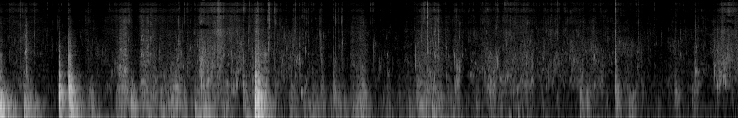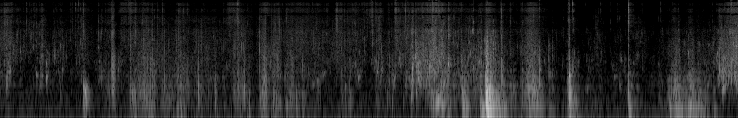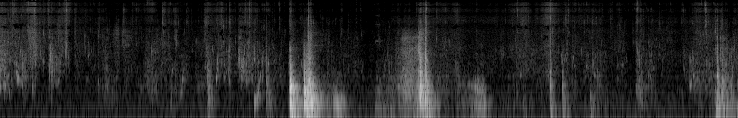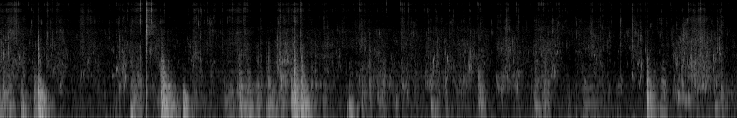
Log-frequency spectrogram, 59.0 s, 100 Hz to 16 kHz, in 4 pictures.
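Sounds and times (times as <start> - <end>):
thumps against canoe hull: 0.0 - 4.2, 4.9 - 5.6, 24.0 - 26.3, 35.3 - 36.4, 37.5 - 38.4, 43.8 - 45.4, 46.9 - 48.3, 49.1 - 50.6
feet splashing in shallow water: 0.0 - 27.8, 28.8 - 35.3, 36.0 - 59.0.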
